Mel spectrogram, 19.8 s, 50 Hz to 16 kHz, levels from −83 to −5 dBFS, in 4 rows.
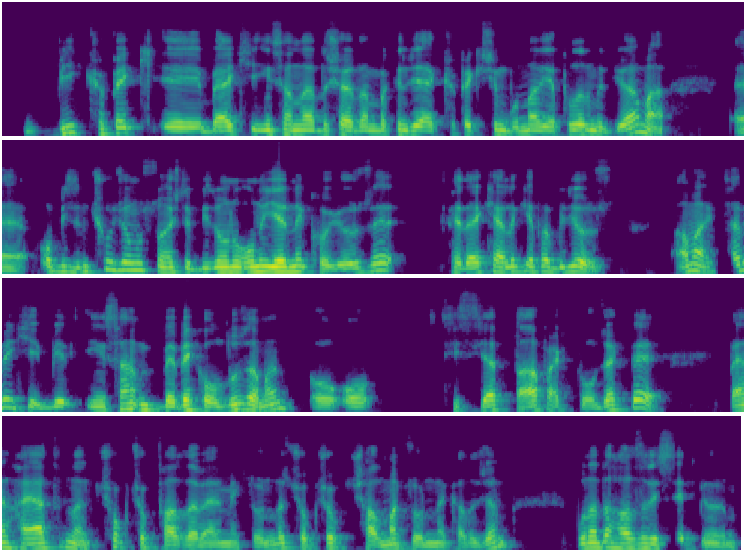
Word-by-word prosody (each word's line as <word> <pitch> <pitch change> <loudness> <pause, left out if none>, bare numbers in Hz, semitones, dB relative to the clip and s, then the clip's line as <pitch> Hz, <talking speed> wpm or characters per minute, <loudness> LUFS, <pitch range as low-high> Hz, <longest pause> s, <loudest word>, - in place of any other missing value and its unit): bir 110 - -5
köpek, 160 +3 -3
eee, 105 -1 +2
belki 120 +1 +1
insanlar 120 -1 +1
dışarıdan 120 -1 0
bakınca 120 -1 0
"Eğer 110 -1 -1
köpek - - -4
için 125 -4 -2
bunlar 115 +3 0
yapılır 125 +3 +1
mı?" 110 -5 -1
diyor - - +3
ama, - - +1 0.5
eee, 90 - -2
o 150 0 -1
bizim 145 -1 -2
çocuğumuz 185 +2 0
sonuçta. 135 -4 0
Biz 120 - -3
onu 135 0 +6
onun 140 +2 +6
yerine 145 0 +8
koyuyoruz 120 0 -1
ve 185 +2 +1 0.4
fedakârlık 130 +2 +2
yapabiliyoruz. 145 -1 +1 0.4
Ama - - +1 0.2
tabii 210 -1 0
ki 100 - -5
bir 120 - +1
insan 140 +5 0
bebek 135 +2 +4
olduğu 125 +6 +2
zaman 155 +3 +1
o 105 +1 -1
o - - -9 0.5
hissiyat 130 +3 -1
daha 130 - +3
farklı 125 -5 -5
olacak 135 +8 -2
ve 200 - +1 0.4
ben 140 - +3
hayatımdan 140 +2 +2
çok 160 -2 -7
çok 135 -2 -6
fazla 105 -4 +1
vermek 95 0 -3
zorunda, 105 +8 -3
çok 140 - -6
çok 135 0 -3
çalmak 120 +4 0
zorunda 95 -3 -2
kalacağım. 90 -1 -4 0.4
Buna 140 +2 +3
da 155 - +2
hazır 130 0 +2
hissetmiyorum. 95 -8 -5
125 Hz, 180 wpm, -23 LUFS, 115-140 Hz, 0.5 s, yerine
